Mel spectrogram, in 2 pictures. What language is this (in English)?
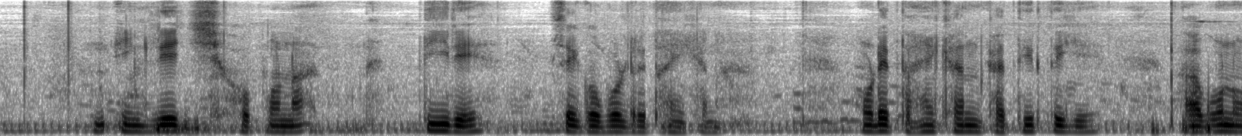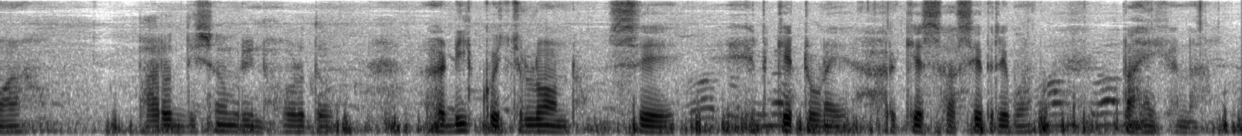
Santali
